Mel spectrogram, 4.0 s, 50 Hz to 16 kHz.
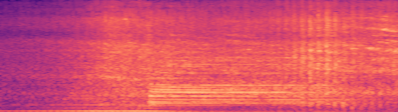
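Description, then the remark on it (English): A train rumbles steadily, and partway through its horn sounds a sustained, loud blast that carries on over the rolling clatter of the wheels. “Just 4 weeks later, after a long journey in a carriage, a train, a ship across the Pacific Ocean, and another train across all of America,”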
